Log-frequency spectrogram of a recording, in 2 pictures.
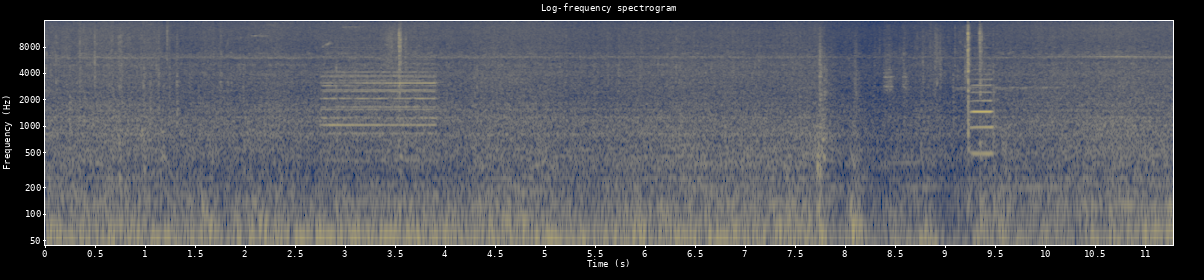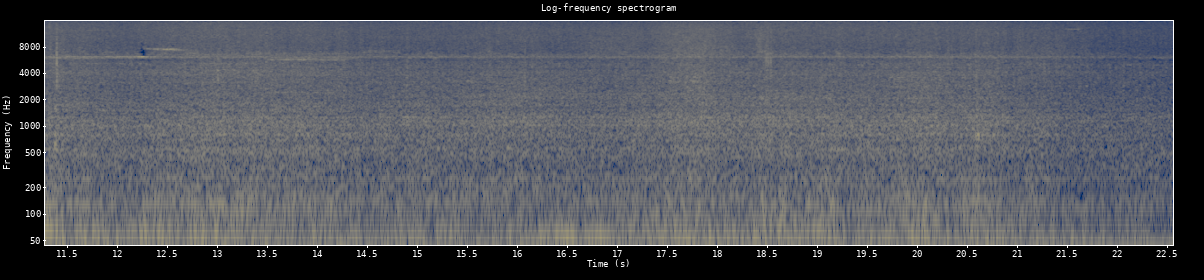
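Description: Tyres roll over the road with a low rumble.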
